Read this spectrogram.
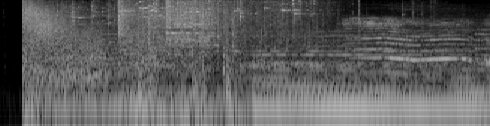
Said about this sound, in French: Donc là, l'unité antiterroriste arrive dans l'appartement, donc ils font sauter la porte et il tire et je crois qu'il blesse ou il tue un père, donc il porte un bébé, qui tient son bébé.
